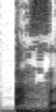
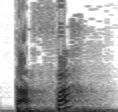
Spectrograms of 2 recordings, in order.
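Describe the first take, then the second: First: The middle consonant is said as a hissing 's'. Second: The middle consonant is said with tongue between teeth. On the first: "Também vai ser pronunciado como ta, taça" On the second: "seria pronunciado com a língua entre os dentes"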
